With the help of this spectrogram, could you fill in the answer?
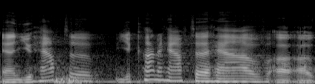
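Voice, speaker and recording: A man speaks fairly slowly at a medium pitch with lively intonation, and the room echo is audible. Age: 60s. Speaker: maker community organizer. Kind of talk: panel discussion. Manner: halting, many repetitions.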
